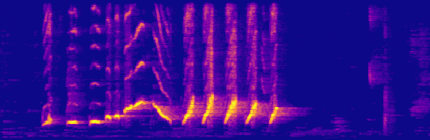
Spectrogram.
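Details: In the wild, a greater green leafbird sings steady whistled notes climbing in pitch, then a rapid train of bright upslurred notes, before falling quiet.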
